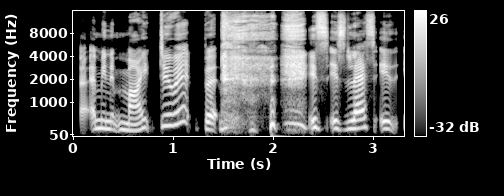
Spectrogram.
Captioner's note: laughing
